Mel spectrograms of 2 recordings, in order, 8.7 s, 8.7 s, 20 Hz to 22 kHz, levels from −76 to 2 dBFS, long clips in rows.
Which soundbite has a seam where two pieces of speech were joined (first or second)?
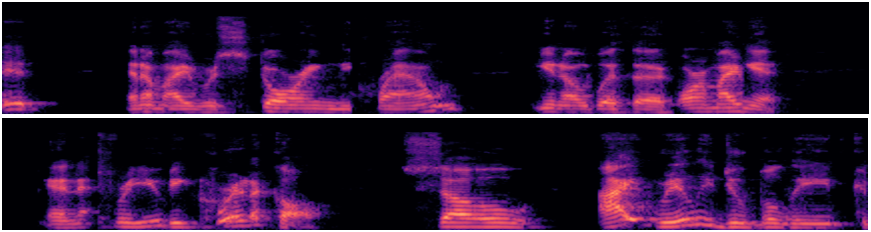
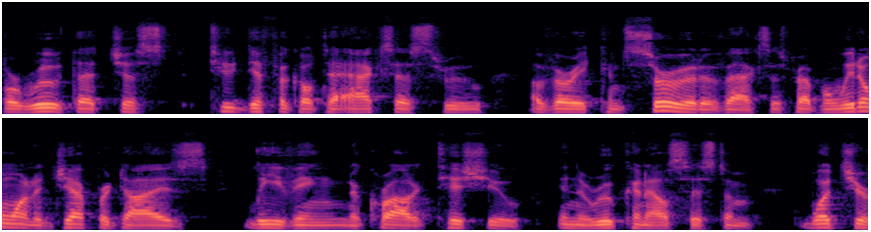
first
